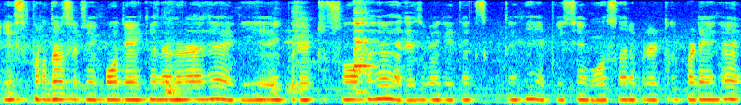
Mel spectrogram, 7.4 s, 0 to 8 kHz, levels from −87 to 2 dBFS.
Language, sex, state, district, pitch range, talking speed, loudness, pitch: Hindi, male, Rajasthan, Bikaner, 160-170 Hz, 195 wpm, -18 LUFS, 165 Hz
